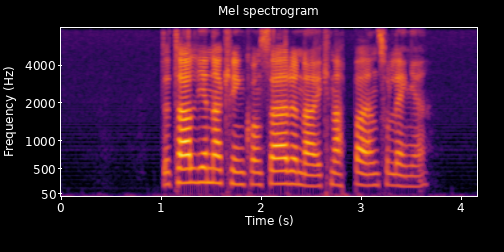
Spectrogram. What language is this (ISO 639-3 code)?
swe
